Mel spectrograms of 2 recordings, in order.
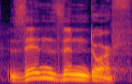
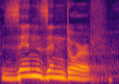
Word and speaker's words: Zinzendorf: Zinzendorf. Zinzendorf.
